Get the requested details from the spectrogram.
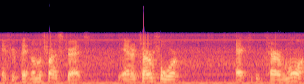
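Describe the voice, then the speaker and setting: Light background noise is present. The speaker is a man. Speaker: racing fan commentator. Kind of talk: casual vlog commentary. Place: home room. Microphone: webcam.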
